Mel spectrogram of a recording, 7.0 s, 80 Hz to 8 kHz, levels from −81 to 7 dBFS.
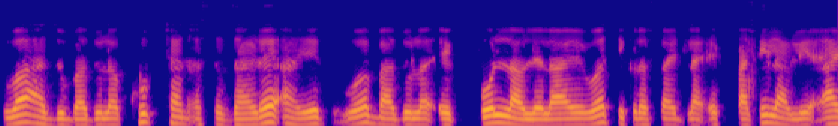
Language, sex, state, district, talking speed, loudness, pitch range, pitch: Marathi, male, Maharashtra, Dhule, 180 wpm, -18 LUFS, 130-155 Hz, 135 Hz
